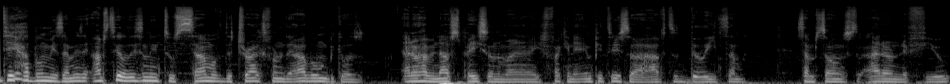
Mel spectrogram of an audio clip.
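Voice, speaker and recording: A man at a medium pitch and a fairly quick pace, with ordinary pitch variation and music in the background. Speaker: podcast host. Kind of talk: casual chat. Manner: halting, many repetitions and restarts; casual, profane.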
